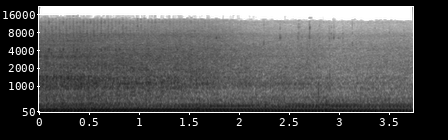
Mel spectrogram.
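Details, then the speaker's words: Junkyard-rebuilt Honda K24A2 engine swapped into a CRX, first start: smooth, even low rumble at steady idle around 900 rpm, no knocks or ticks, very quiet until throttled; exhaust leaking where the O2 sensor was removed; normal idle. "yes sir look at that now honey yo this thing sounds good dude it's so quiet and tell you until you throttle it watch it's really loud"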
